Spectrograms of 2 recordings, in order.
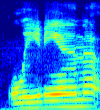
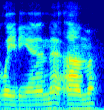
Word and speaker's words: Ledian: Mm, Do you pronounce it Ladian, Ladian, gotcha.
